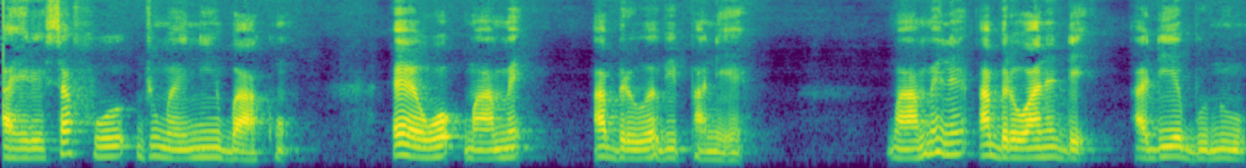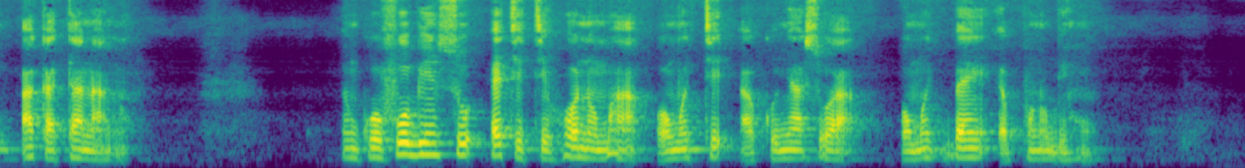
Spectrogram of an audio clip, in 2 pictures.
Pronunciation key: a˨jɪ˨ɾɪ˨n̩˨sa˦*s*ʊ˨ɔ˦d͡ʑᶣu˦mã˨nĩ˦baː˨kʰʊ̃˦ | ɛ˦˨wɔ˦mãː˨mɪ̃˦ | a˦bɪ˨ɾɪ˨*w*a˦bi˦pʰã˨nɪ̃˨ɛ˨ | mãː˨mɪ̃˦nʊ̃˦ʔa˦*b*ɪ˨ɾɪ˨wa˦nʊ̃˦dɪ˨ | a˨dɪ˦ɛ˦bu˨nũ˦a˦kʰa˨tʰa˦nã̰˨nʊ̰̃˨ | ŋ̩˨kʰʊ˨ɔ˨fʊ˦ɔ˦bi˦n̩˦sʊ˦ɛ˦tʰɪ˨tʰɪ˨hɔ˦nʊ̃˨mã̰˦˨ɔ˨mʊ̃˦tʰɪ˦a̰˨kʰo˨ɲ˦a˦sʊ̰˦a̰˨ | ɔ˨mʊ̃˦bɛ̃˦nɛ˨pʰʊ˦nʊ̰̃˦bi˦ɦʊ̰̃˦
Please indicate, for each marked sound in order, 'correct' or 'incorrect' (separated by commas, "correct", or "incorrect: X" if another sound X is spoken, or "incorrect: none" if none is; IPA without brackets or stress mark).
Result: incorrect: f, correct, correct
